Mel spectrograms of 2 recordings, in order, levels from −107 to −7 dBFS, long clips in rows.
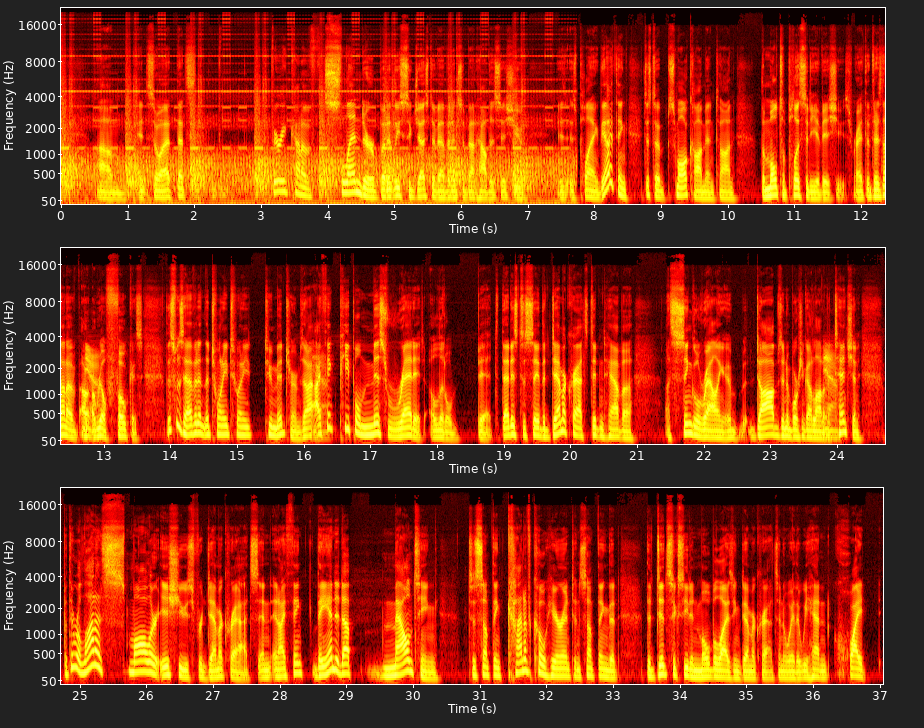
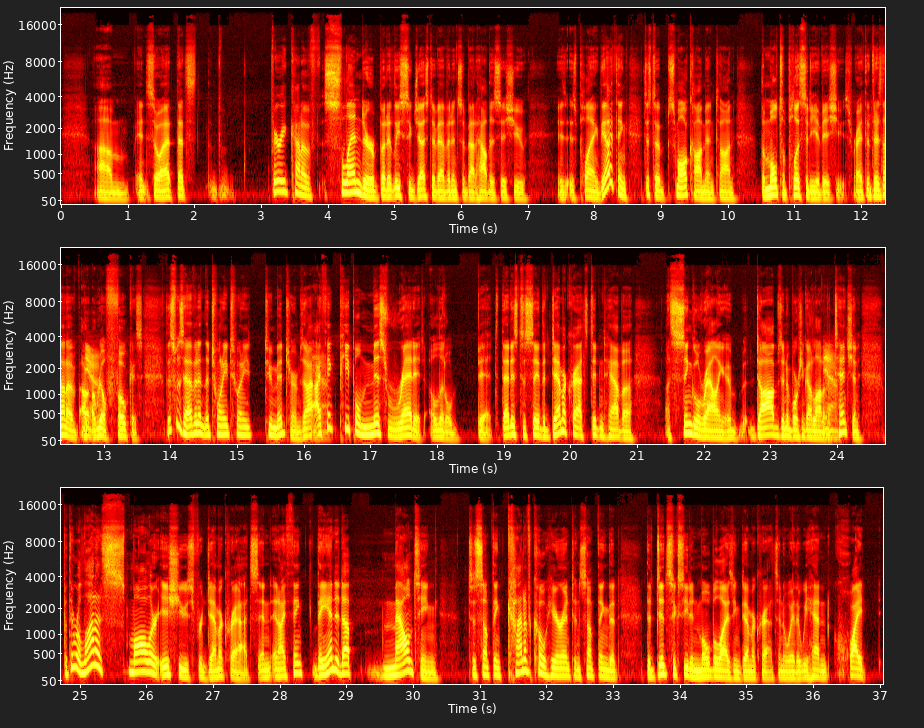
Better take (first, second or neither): second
